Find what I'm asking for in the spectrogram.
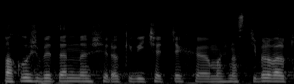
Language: Czech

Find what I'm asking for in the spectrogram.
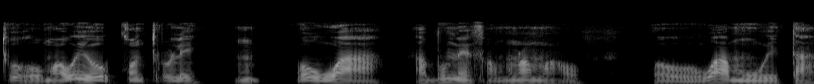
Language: Bomu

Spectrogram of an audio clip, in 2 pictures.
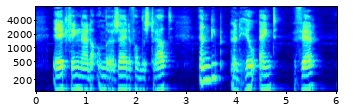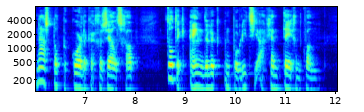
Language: Dutch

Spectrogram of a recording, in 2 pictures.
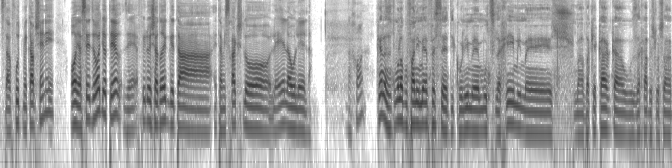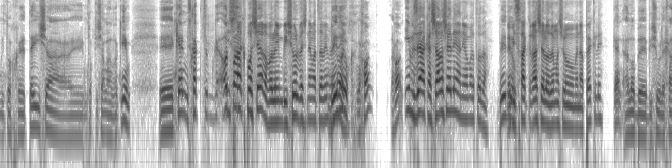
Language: Hebrew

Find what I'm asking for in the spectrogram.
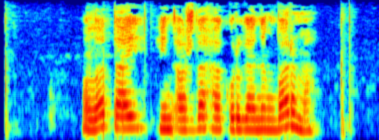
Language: Bashkir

